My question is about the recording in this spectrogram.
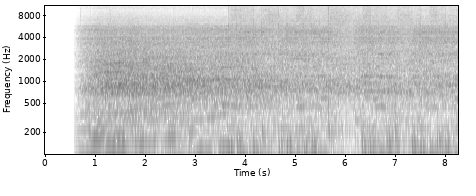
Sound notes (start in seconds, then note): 0.6 audience cheering; 1.8 upbeat rock music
